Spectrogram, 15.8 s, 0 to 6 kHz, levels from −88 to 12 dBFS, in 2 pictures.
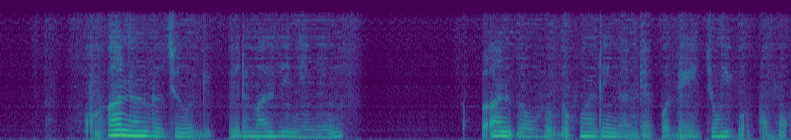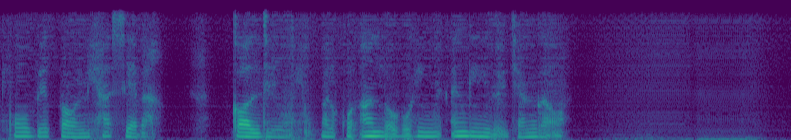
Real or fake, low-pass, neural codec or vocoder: fake; 5.4 kHz; codec, 16 kHz, 0.7 kbps, FocalCodec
